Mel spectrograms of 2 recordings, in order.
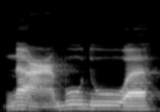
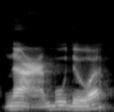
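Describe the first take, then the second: First: The u after the d is drawn out long. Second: The d is said with no vowel after it. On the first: "memanjangkan dhammah sehingga terbaca" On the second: "mensukunkan dal sehingga terbaca"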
